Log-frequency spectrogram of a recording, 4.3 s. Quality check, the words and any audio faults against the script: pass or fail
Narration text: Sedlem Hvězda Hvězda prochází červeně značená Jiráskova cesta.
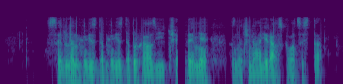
fail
